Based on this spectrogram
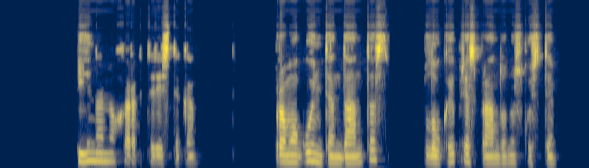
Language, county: Lithuanian, Kaunas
